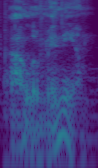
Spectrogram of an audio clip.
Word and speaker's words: aluminium: this biome full of aluminum, or if you prefer, aluminium. I use them both interchangeably. It's just the way I am. I've learned to use both. Neither one is wrong. They are both correct pronunciations.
